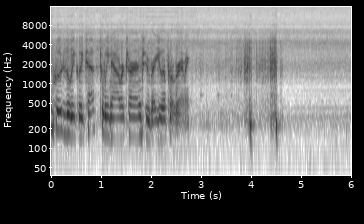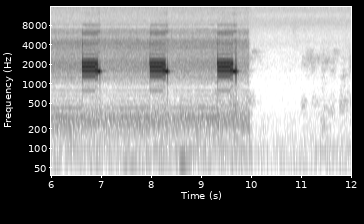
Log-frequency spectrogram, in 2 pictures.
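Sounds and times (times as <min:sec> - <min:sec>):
faint radio hiss: 0:00.0 - 0:12.0.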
